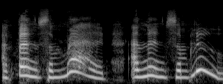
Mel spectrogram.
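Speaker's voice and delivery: put-on high cartoon girl voice. Told the voice sounds like Bubbles, doing it again, Bubbles voice. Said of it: "You could replace Tara Strong for Bubbles right there".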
